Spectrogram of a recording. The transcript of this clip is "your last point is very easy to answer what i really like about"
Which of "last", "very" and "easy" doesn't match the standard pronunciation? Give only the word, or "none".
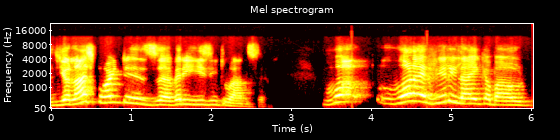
none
